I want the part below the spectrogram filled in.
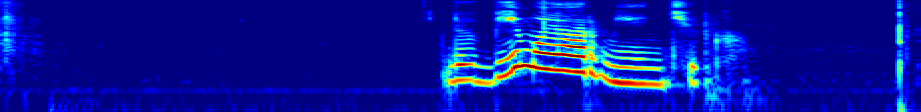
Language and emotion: Russian, positive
